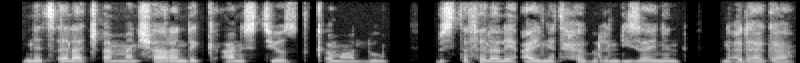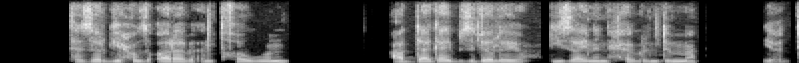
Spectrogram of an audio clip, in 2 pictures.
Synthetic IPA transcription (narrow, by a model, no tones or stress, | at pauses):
nɐt͡sʼɐlat͡ʃʼamːanʃaɾand̪ɐkʼːiʕa̰nɨst̪ʰijo̞zɨt̪ʼɨ̥kʼːɐmalːu | bɨzɨt̪ʰɐfɐlalɐjɛʕajnɐt̪ħɨβɾɨnd̪izajnɨnː | ɨ̰ʕɨd̪aɡa | t̪ʰɐzɐɾɡiħuzɨkʼɐɾɐβɐʔɨnt̪ʰɨ̥xɐwːʊn | ʕa̰d̪aɡajbɨzɨd̪ɐlɐjo̞d̪izajnɨnħɨβɾɨnd̪ɨmːa | jɪ̰ʕɨd̪ɨ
